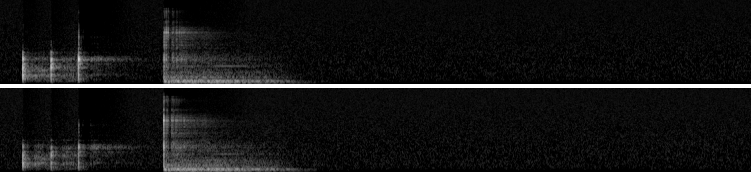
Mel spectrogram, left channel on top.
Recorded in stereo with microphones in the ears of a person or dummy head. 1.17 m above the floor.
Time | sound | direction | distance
0.2 | knocking | 60° left (ahead or behind) | 0.9 m
1.6 | a thud | 70° right (ahead or behind) | 7 m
